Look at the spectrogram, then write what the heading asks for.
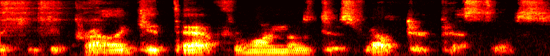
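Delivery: hushed whisper under the breath. Playing a character in a game, leaning over to another character, whispering. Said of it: "I whisper to Snake Eyes".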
